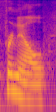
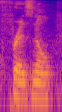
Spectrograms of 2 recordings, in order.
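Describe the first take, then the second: First: The s in the middle is silent. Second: The s in the middle is pronounced. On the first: The speaker calls it right. "It's called a Fresnel" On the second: The speaker calls it wrong. "it's spelt Fresnel, but it's not Fresnel"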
